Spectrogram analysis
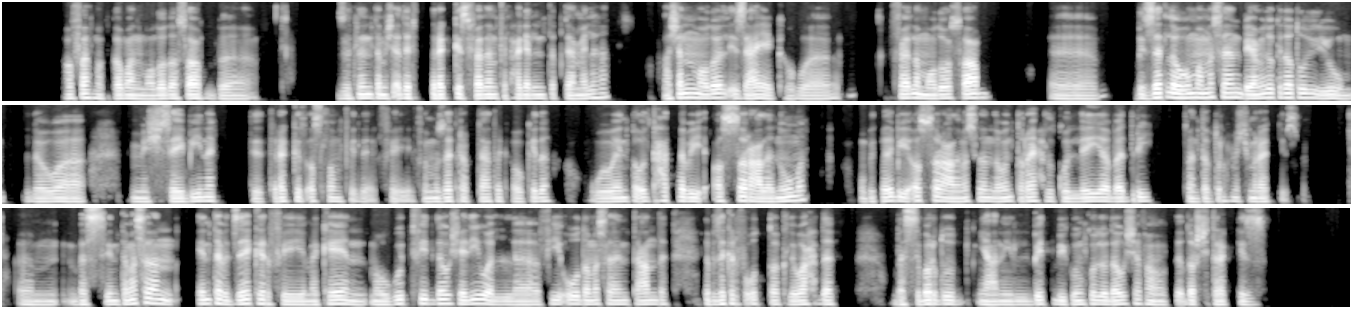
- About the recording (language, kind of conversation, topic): Arabic, advice, إزاي دوشة البيت والمقاطعات بتعطّلك عن التركيز وتخليك مش قادر تدخل في حالة تركيز تام؟
- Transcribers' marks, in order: other background noise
